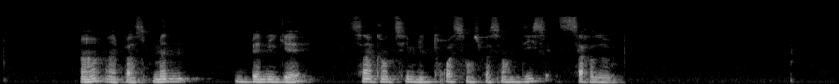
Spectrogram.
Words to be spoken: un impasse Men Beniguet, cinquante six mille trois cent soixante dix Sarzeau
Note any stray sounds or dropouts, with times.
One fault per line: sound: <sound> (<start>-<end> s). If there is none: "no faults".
no faults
